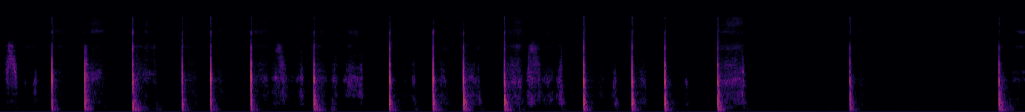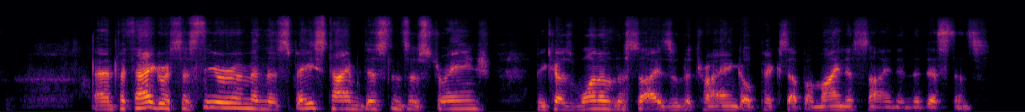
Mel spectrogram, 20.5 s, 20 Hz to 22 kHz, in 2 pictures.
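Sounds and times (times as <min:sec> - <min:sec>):
taps and scratches of writing out an equation: 0:00.0 - 0:07.6, 0:08.4 - 0:08.7, 0:10.0 - 0:10.2
speech: 0:11.2 - 0:20.2.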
